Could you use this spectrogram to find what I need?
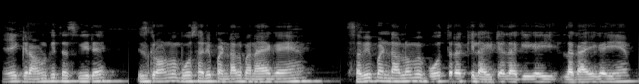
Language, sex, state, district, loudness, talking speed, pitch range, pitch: Hindi, male, Jharkhand, Deoghar, -14 LUFS, 245 wpm, 130-145 Hz, 140 Hz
